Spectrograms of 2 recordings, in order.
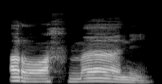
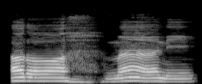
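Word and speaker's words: الرَّحْمٰن: yang terdapat pada kata arrahmani. Dengan membaca huruf ha menjadi huruf ha. Ha ha ha di pangkal tenggorokan. Arrahmani. Arrahmani. Arrahmani. Padahal huruf ha. Letaknya di tengah tenggorokan.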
